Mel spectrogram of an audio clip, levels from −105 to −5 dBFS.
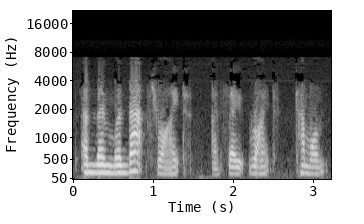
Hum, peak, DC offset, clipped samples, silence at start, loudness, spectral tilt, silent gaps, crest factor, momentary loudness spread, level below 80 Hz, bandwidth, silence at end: none; -6 dBFS; under 0.1%; under 0.1%; 0.1 s; -23 LUFS; -8 dB/octave; none; 18 dB; 18 LU; -56 dBFS; 7.2 kHz; 0.1 s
